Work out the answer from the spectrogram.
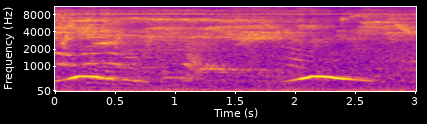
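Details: Luzon bleeding-heart (Gallicolumba luzonica) at Jurong Bird Park gives two soft, low coos, each a brief rising-then-falling hoot about two seconds apart, over a steady background hum.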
